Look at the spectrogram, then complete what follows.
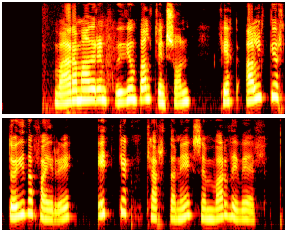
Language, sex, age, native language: Icelandic, female, 40-49, Icelandic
